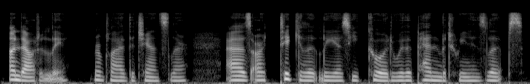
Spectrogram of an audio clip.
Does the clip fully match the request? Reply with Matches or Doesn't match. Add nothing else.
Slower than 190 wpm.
Matches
